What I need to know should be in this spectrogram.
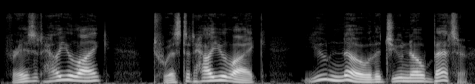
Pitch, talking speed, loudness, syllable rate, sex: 145 Hz, 200 wpm, -16 LUFS, 4.5 syllables/s, male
